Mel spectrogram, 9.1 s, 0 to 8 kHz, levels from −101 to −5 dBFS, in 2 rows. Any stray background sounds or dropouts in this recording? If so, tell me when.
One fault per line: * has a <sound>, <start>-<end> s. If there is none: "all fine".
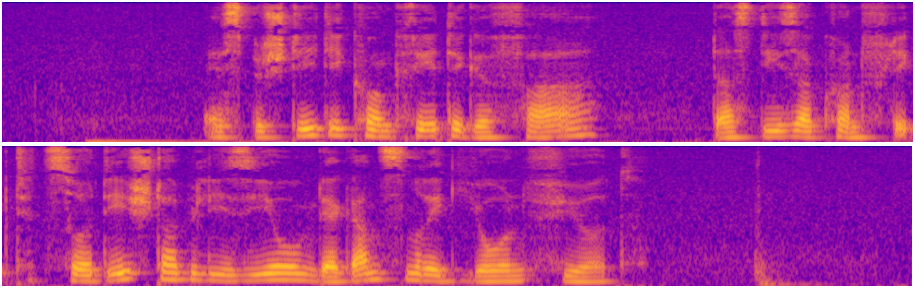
* has a thud, 8.3-8.8 s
